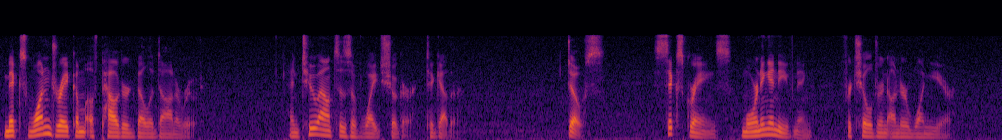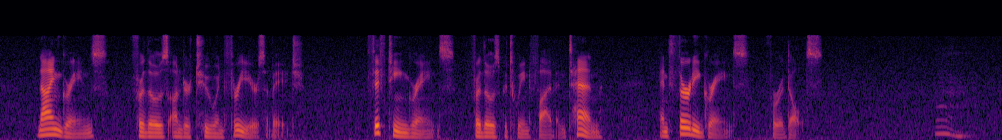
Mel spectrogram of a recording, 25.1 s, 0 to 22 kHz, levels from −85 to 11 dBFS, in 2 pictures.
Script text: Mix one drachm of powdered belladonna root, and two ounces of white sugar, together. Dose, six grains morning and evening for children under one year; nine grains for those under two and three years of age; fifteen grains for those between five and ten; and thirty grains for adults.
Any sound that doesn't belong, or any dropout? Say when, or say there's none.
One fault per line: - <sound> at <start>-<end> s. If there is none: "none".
- sigh at 24.2-24.8 s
